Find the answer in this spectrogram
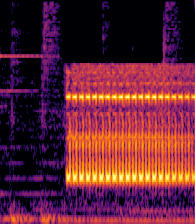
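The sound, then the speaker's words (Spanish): A telephone ringing unanswered: after a brief quiet moment, a bright electronic ring starts abruptly and trills in a rapid, even pulse until the end. “Poco después, su esposa vuelve a marcar para asegurarse que todo está bien, pero Chris no contestaba.”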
